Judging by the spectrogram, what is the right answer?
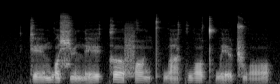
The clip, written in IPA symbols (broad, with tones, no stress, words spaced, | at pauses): ke˧˥ɪ̯mwɔ˧ɕy̰˨˩n e˥ɪ̯ kɤ˥˧ fɑ˥˩ŋpʰwä˧˥kwɔ˥ t̪ʰwḛ˨˩ɪ̯ʈ͡ʂwɔ˧˥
